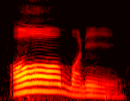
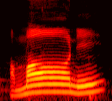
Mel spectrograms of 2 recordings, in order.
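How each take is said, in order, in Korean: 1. 한 음절에 강한 강세가 있어요. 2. 한 음절에 강한 강세가 있어요.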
